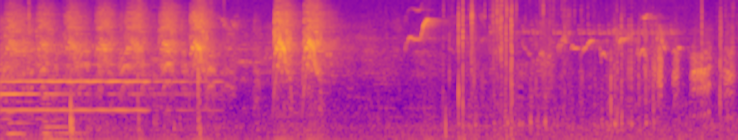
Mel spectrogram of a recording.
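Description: Jays squawk near a woodpeckers' acorn larder, giving a run of loud, harsh repeated calls at close range, then scattered fainter squawks and rustling as the birds move about.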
